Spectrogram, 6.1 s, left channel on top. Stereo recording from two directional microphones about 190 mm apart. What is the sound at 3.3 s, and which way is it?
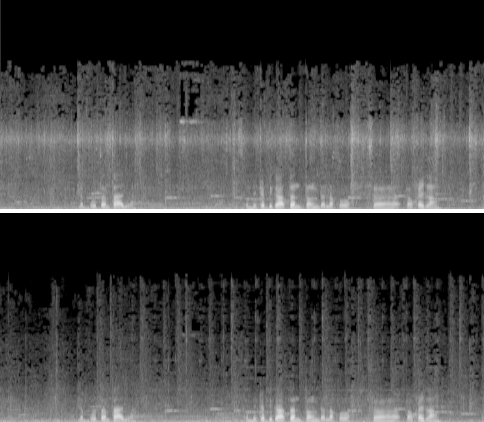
Speech, 20° left (ahead or behind).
